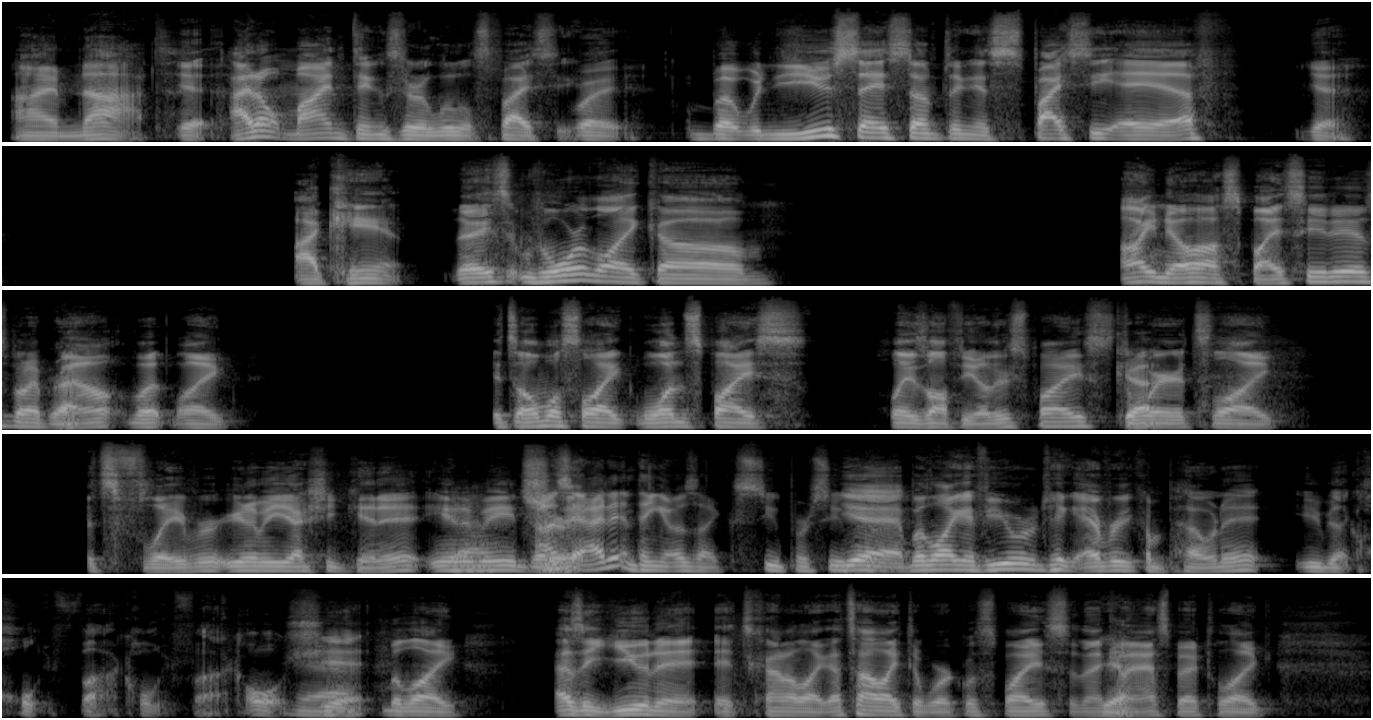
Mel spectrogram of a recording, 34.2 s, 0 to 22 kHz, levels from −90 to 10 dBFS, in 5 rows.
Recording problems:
none

